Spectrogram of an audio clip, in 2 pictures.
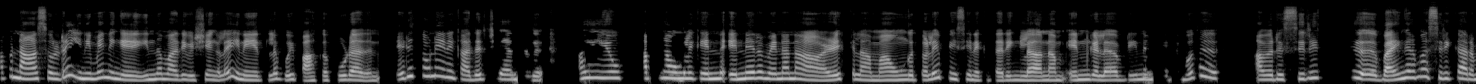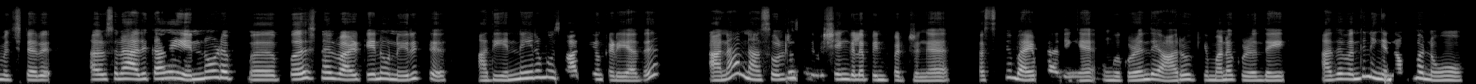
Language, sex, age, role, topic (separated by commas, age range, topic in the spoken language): Tamil, female, 35-39, guest, இணையம் மற்றும் சமூக ஊடகங்களில் நேரத்தை கட்டுப்படுத்த ఎలా செய்கிறீர்கள்?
